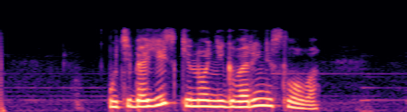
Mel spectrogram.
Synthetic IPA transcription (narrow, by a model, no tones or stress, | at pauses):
ʊtʲɪbʲajesʲtʲkʲɪno̞nʲɪɡəvɐɾʲinʲɪslˠovə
